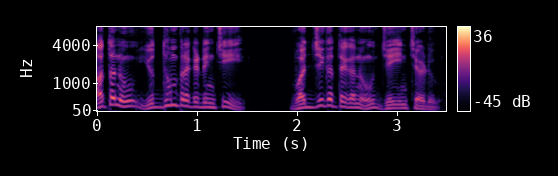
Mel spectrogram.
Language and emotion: Telugu, neutral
